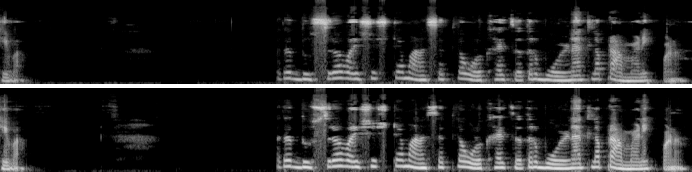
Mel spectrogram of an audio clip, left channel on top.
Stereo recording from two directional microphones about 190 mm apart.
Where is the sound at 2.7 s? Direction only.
30° right (ahead or behind).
